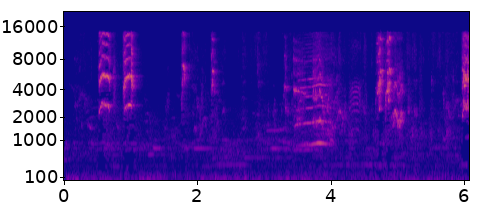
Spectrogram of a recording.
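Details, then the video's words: White-headed munia in courtship, giving scattered sharp high chips and squeaky notes with a short burst of warbled, rising-and-falling whistles in the middle. "white headed munia courtship and song"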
